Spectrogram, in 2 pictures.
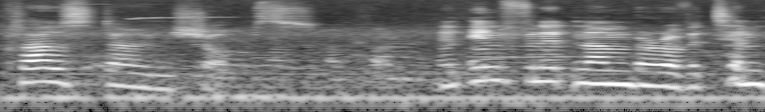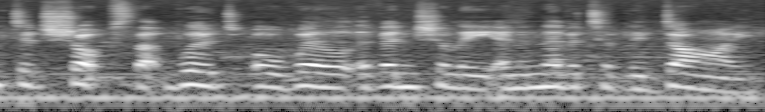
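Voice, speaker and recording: Woman, spoken-word poet reading slowly from her phone; noisy live bar recording. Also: fairly low pitch. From Norway. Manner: reads her poem from a phone, measured and deliberate. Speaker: performing poet. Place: bar hosting a poetry night.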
